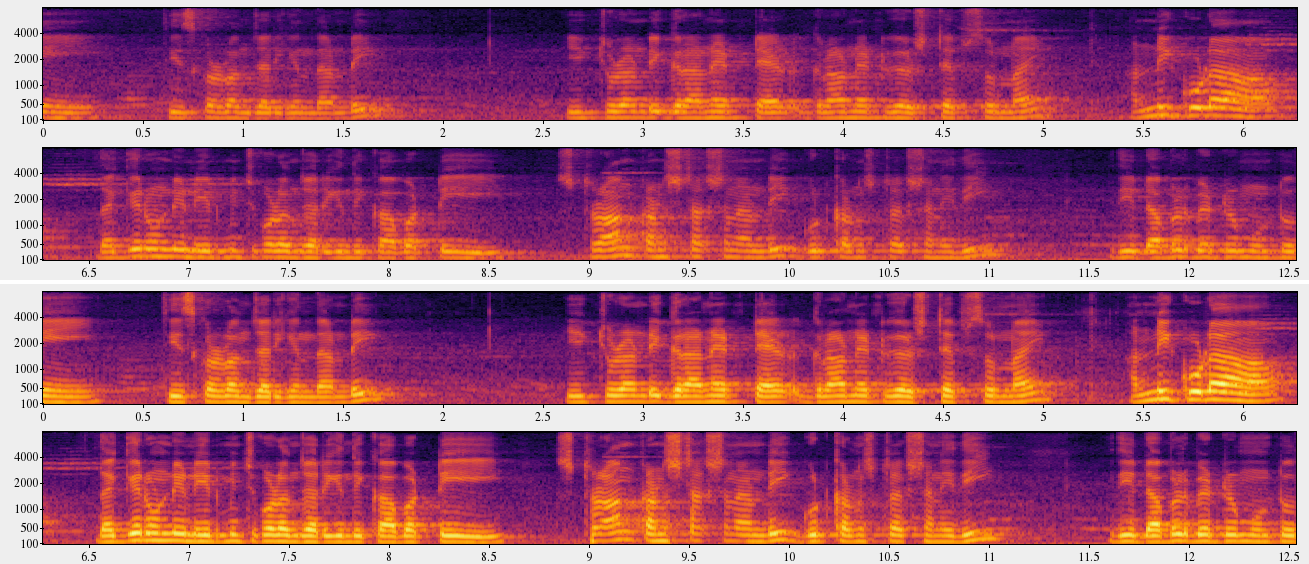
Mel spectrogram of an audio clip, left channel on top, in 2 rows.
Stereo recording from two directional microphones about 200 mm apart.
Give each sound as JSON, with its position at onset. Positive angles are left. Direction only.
{"t": 0.6, "sound": "speech", "side_deg": -40}
{"t": 2.6, "sound": "speech", "side_deg": -25}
